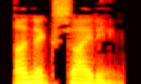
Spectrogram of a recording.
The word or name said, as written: unexciting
